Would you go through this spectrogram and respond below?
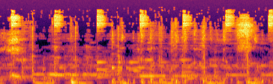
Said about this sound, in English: What's she typing?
